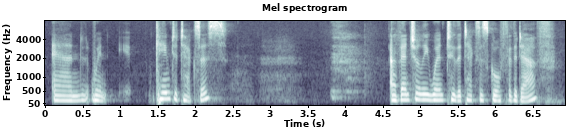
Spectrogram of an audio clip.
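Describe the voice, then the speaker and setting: A woman's voice: medium pitch, mellow. A woman interpreting live at a panel, voicing signers' remarks in the first person. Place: auditorium during a live panel.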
